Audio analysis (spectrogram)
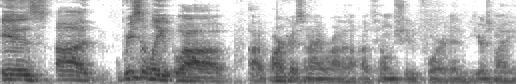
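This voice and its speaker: A man with a slight Canadian accent talks at a fairly quick pace with lively intonation and a somewhat breathy voice, and audible room echo is present. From Canada. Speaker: podcast guest. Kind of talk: casual chat.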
